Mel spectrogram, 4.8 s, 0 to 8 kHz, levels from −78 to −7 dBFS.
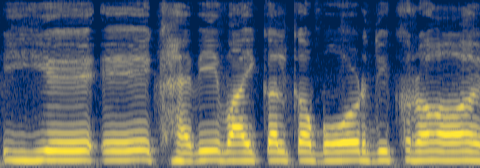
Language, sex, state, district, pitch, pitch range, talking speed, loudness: Hindi, male, Maharashtra, Gondia, 155 Hz, 150-160 Hz, 110 wpm, -12 LUFS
